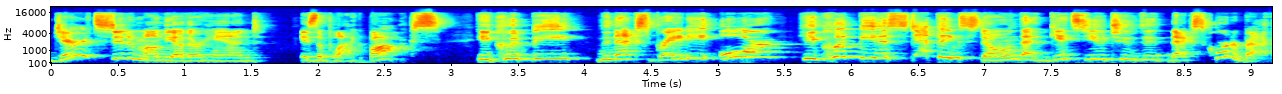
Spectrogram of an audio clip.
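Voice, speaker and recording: With a Boston accent, a woman speaks at a moderate pace, her high pitch swinging very widely. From Boston area. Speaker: sports talk show panelist. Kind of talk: casual sports debate.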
